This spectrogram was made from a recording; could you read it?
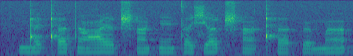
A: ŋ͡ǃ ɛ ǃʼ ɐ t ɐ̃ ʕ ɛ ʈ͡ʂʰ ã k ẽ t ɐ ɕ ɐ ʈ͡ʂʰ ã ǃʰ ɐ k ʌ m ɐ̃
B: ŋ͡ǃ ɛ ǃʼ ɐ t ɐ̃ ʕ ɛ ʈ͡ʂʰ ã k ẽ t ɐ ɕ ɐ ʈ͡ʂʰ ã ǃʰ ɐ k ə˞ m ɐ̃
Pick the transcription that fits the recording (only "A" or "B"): B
